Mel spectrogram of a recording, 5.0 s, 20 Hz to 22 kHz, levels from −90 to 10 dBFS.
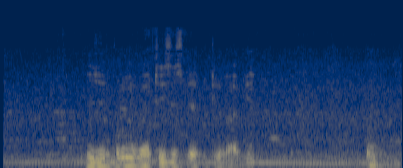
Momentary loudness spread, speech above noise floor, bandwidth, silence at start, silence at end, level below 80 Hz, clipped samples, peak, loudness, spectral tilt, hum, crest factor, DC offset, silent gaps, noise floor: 23 LU; 22 dB; 10 kHz; 0.05 s; 0 s; -42 dBFS; under 0.1%; -12 dBFS; -30 LUFS; -9.5 dB/octave; none; 20 dB; under 0.1%; none; -50 dBFS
